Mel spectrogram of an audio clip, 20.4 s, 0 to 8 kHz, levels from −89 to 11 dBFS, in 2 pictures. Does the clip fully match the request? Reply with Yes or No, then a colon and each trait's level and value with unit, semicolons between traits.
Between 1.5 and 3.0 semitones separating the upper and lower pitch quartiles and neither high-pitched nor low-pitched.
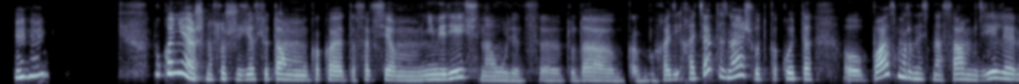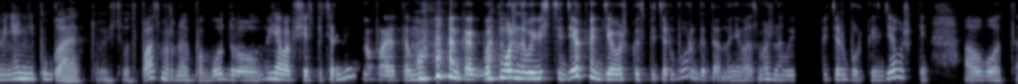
No: average, 4.7 semitones; medium, 180 Hz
